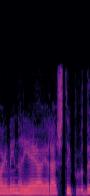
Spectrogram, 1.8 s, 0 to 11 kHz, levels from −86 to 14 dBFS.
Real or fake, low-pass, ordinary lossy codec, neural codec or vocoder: fake; 7.2 kHz; AAC, 64 kbps; codec, 16 kHz, 0.5 kbps, X-Codec, HuBERT features, trained on LibriSpeech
